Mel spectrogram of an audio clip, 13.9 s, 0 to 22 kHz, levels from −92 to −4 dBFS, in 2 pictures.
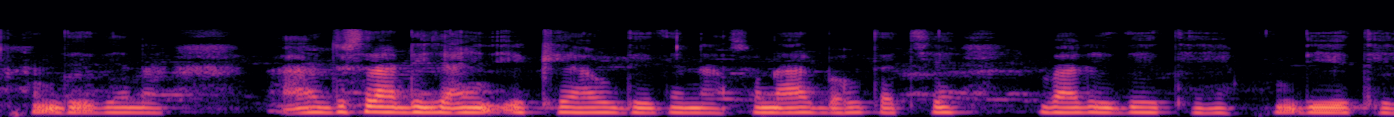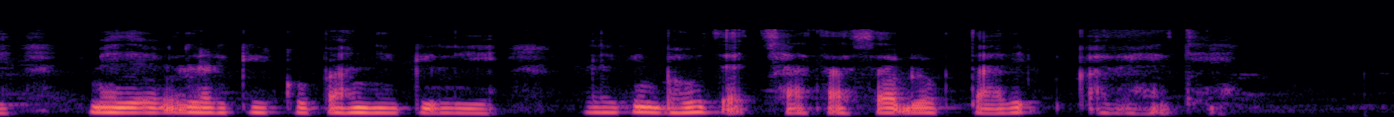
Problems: background sounds at intervals, background conversations at intervals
